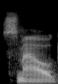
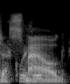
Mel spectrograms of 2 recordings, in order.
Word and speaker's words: Smaug: First, the archers with Bard when he kills Smaug, and then later when the soldiers are marching in the battle of the five armies.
